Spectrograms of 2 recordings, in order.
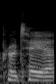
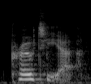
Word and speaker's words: protea: It's not protea, it's protea.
